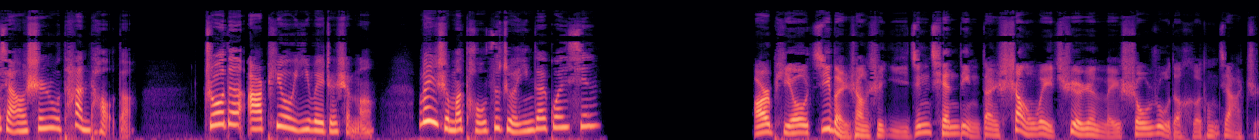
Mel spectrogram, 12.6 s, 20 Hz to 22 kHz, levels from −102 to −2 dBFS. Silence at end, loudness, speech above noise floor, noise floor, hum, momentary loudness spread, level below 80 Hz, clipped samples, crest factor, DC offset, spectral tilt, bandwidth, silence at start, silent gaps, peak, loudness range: 0.05 s; -25 LUFS; 34 dB; -59 dBFS; none; 16 LU; -54 dBFS; under 0.1%; 20 dB; under 0.1%; -5.5 dB/octave; 15.5 kHz; 0 s; 6.07-7.52 s; -6 dBFS; 7 LU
